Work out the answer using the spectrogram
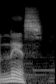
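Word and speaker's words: נֵס: El asta en hebreo se pronuncia nes.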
